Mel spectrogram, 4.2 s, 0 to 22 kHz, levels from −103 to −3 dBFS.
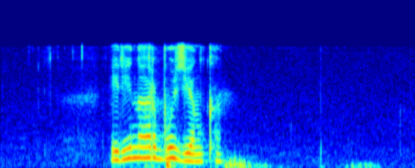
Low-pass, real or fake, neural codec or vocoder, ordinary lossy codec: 7.2 kHz; real; none; Opus, 32 kbps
